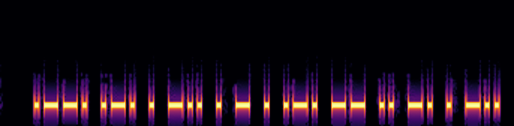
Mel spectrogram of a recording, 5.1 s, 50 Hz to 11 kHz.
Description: Morse code, heard as a keyed tone, about 25 wpm, 600 Hz. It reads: PREDETERMINED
